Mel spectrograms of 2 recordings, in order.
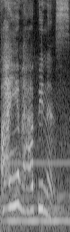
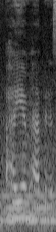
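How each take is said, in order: First: It is said with strong feeling and energy. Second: It is said flatly, without feeling. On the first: The words are declared with real conviction. The speaker calls it right. "that is me adding my emotion and energy to something" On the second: The words are only read, not felt. The speaker calls it wrong. "If I read it that way, it is a definite sign that I'm not going to receive it"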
